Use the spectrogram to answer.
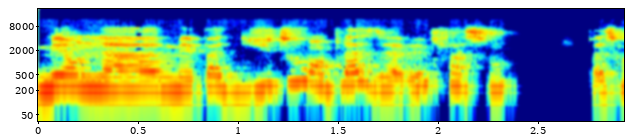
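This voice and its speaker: A woman speaks at a moderate pace in a fairly high, somewhat breathy voice with a dark, mellow tone. Her pitch varies in an ordinary way over a quiet background. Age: 30s. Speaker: homeschooling mother and blogger. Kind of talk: casual chat.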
